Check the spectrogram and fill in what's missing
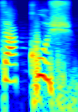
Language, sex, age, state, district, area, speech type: Bengali, female, 30-45, West Bengal, Nadia, rural, read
